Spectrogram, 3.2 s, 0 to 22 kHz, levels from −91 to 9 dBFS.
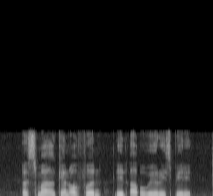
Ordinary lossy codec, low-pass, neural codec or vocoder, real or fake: none; 7.2 kHz; none; real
